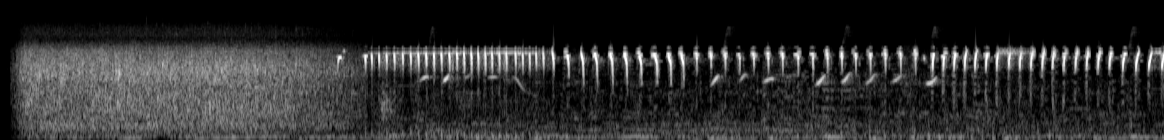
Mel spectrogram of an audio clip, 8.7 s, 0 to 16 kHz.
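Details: Canary singing a long continuous tutor song for young birds: after about 2.5 seconds of a broad rushing hiss, a rapid steady trill of high sharp notes repeats about three times per second.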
